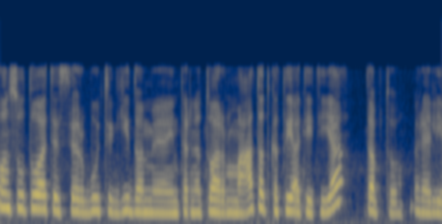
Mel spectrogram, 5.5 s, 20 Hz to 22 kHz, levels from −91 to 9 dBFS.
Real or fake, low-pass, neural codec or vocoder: real; 7.2 kHz; none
